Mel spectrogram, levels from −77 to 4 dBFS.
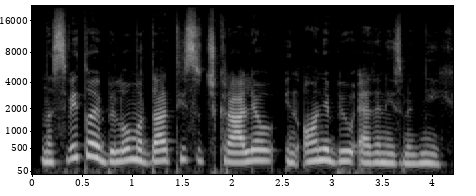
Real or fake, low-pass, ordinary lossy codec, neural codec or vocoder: real; none; none; none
